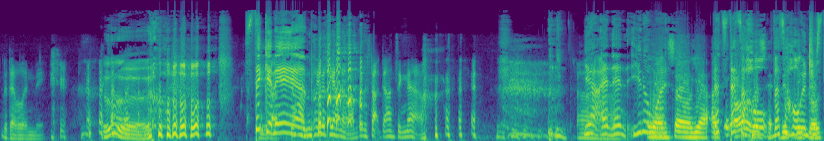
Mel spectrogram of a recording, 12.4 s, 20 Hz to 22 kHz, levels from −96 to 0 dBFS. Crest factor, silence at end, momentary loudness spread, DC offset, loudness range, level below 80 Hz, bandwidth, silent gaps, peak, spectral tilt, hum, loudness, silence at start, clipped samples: 12 dB; 0.05 s; 19 LU; under 0.1%; 9 LU; -40 dBFS; 17 kHz; none; 0 dBFS; -4.5 dB/octave; none; -10 LUFS; 0.05 s; 0.5%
